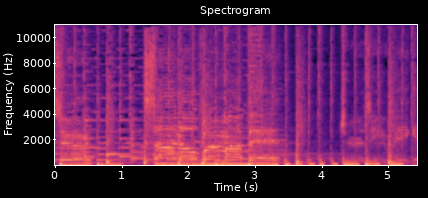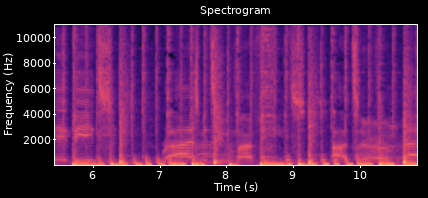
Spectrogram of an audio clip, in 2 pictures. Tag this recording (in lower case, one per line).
music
